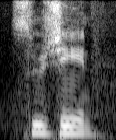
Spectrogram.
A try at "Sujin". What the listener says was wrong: Sujin. No, it just sounded a little bit like sushi. She comes from Chinese ancestors. That's why.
